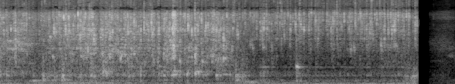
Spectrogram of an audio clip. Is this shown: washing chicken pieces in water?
yes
